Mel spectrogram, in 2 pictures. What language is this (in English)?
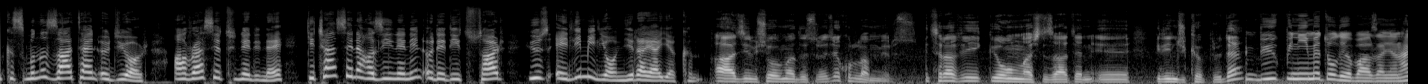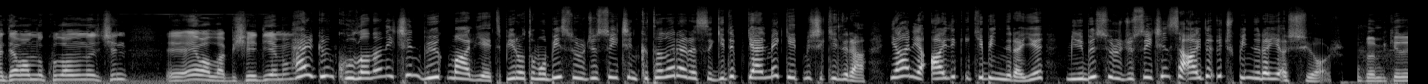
Turkish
